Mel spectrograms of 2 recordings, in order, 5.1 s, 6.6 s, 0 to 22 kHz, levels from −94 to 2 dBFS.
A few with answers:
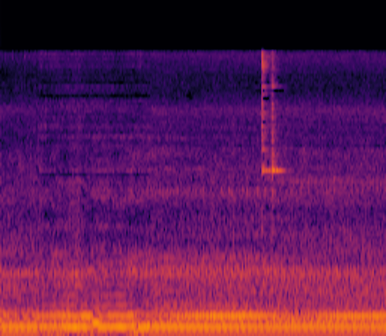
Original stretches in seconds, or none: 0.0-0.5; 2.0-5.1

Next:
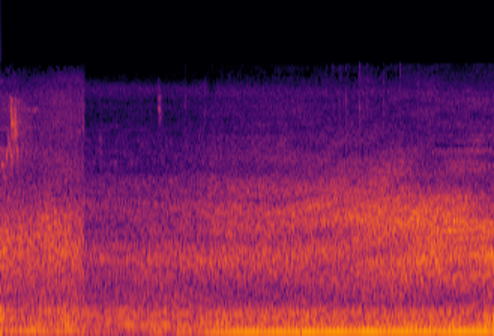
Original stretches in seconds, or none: 0.0-5.8

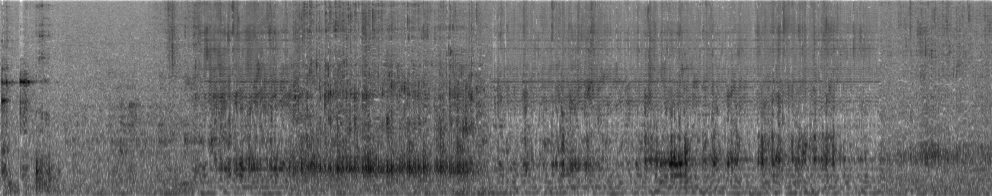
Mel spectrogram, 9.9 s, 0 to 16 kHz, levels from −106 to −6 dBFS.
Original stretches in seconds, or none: 0.0-2.0; 2.9-4.9; 8.8-9.9

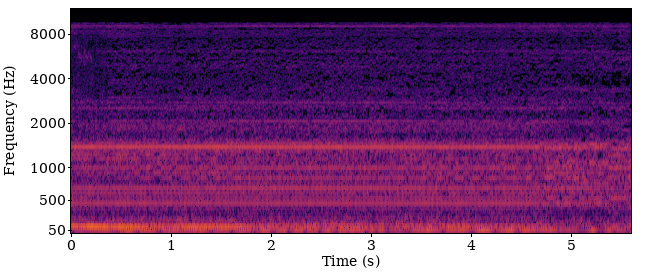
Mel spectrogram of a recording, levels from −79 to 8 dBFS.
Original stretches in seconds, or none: 0.0-4.7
